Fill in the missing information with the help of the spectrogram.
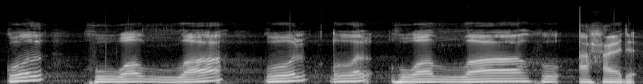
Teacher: Di lafaz Allahnya dibaca tabkhim tebal bunyi o seakan-akan ya. Qul huwallah lnya ini ini mad asli ya. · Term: tafkhim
